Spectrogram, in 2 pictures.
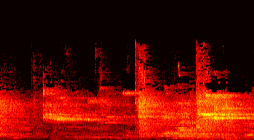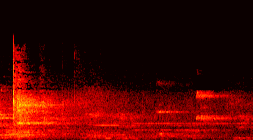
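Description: Badminton racket strikes on shuttlecocks, with sharp hits about three, four and five and a half seconds in, and short sneaker squeaks on the court floor, echoing in a large sports hall.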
